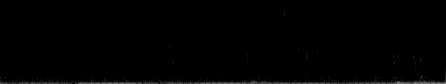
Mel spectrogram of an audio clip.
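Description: A few faint, scattered clicks from a computer mouse and keyboard as a line of code is selected and copied, over a low background rumble.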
